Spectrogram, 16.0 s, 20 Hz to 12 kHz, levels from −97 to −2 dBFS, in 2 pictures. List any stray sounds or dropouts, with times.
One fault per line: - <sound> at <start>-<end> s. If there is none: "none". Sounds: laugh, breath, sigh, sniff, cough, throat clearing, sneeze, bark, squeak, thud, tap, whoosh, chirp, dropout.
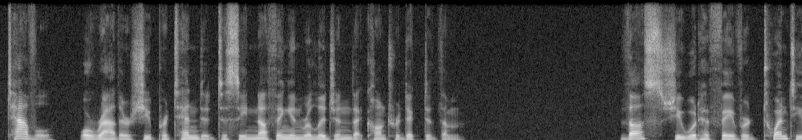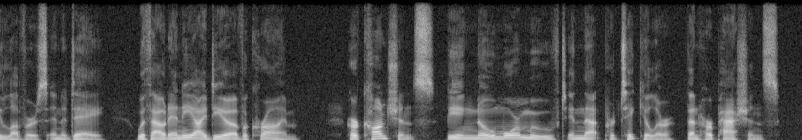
none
